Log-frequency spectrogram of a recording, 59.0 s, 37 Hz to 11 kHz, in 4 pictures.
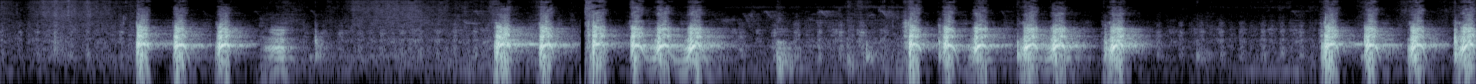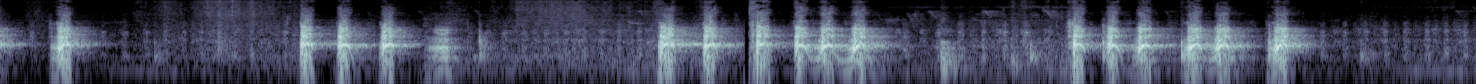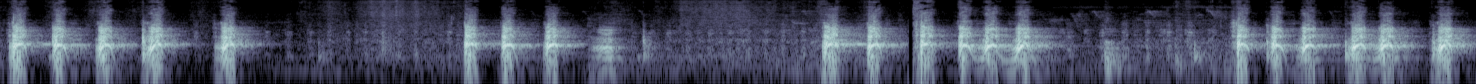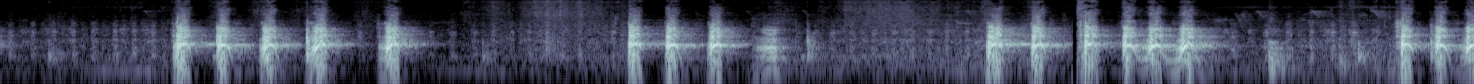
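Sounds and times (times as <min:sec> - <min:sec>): dog barking: 0:01.4 - 0:03.0, 0:04.9 - 0:07.4, 0:09.0 - 0:11.6, 0:13.2 - 0:15.8, 0:17.8 - 0:19.4, 0:21.3 - 0:23.8, 0:25.4 - 0:28.0, 0:29.6 - 0:32.2, 0:34.1 - 0:35.8, 0:37.7 - 0:40.7, 0:41.8 - 0:44.4, 0:46.0 - 0:48.6, 0:50.5 - 0:52.2, 0:54.1 - 0:57.1, 0:58.2 - 0:59.0.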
